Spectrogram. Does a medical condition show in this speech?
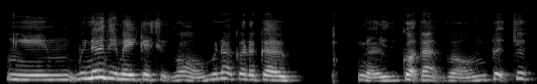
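Yes: profoundly deaf, born profoundly deaf.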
